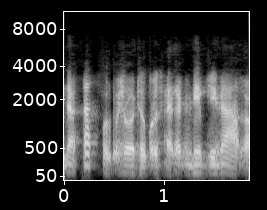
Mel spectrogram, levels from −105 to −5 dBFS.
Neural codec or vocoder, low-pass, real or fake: codec, 16 kHz, 1 kbps, FreqCodec, larger model; 7.2 kHz; fake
